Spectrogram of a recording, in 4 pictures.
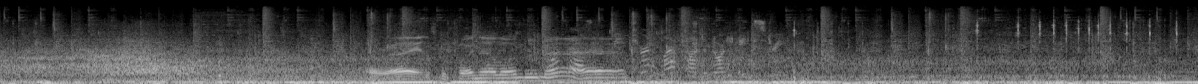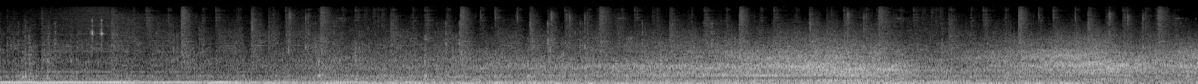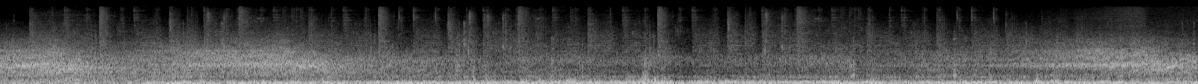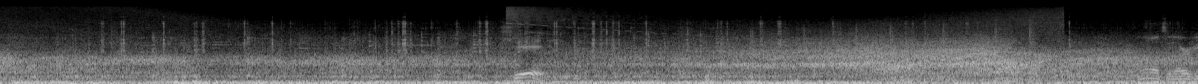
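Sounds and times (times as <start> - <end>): background music: 0.0 - 47.3
highway traffic passing: 0.0 - 47.9
wind buffeting microphone: 0.0 - 47.9.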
